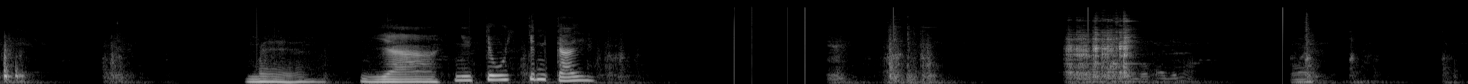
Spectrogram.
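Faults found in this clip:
Word clock ticks. Digital link read by a receiver on its own unlocked clock, mismatch around 100 ppm. Clocks slip about every 0.2 s, one sample dropped or repeated each slip. Result: sharp ticks of uneven strength at a steady rate, roughly 70 in all, 0.27 s to 14.6 s.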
